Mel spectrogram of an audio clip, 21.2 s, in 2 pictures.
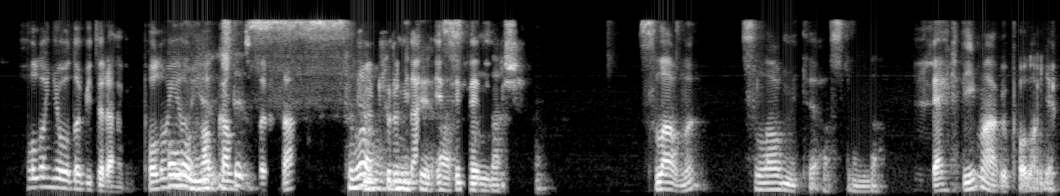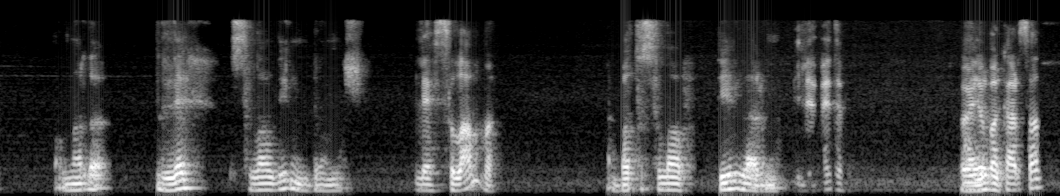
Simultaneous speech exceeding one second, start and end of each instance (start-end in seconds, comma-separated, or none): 1.7-2.9, 3.6-5.0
